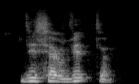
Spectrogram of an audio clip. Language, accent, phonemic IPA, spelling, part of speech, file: French, Canada, /de.sɛʁ.vit/, desservîtes, verb, LL-Q150 (fra)-desservîtes.wav
- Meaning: second-person plural past historic of desservir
